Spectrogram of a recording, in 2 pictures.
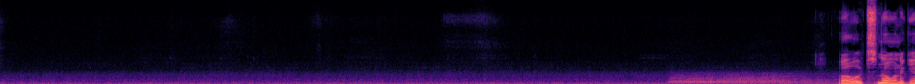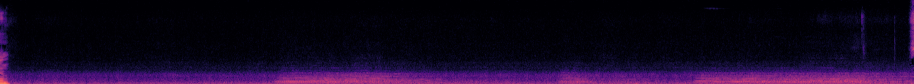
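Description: Train cars roll past in a snowy setting with a low steady rumble, and a loud horn blast cuts in midway for about a second; a person speaks briefly.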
